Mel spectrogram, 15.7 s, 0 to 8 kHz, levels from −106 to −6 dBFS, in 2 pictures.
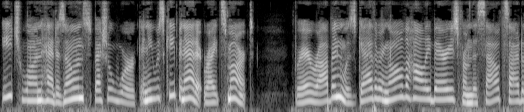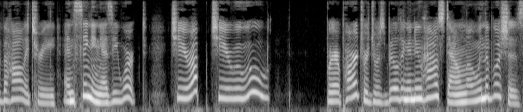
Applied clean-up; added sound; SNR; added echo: none; none; none; none.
